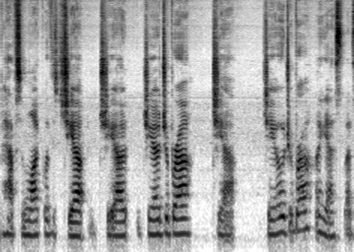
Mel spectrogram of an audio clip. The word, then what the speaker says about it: GeoGebra: GeoGebra, yes, that's how you pronounce it, or the concept mapping.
